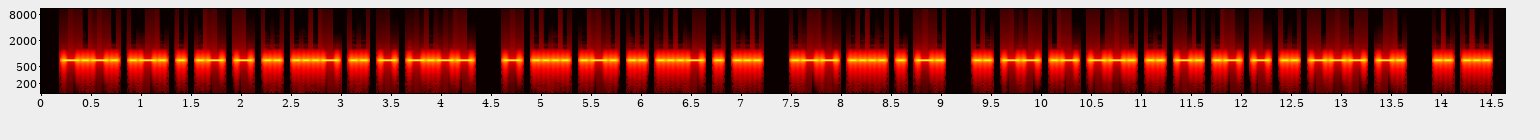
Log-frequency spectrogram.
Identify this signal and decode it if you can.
Morse code, heard as a keyed tone, about 25 wpm, 700 Hz. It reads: CREATIVITY THRIVES WHEN IMAGINATION IS
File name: practice / 25wpm / Difficult Sentences with Hints - 25wpm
